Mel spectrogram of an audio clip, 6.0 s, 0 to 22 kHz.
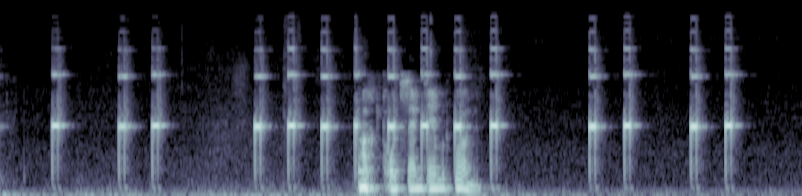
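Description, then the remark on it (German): Short, high electronic beeps from a CD/DVD burner while it burns a disc, its progress counting up past 9 to 16 percent, more than a dozen beeps in uneven clusters, with a brief stretch of speech in the middle over which the beeping continues. “Fragt mich jetzt nicht, was das Gepiepse ist.”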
